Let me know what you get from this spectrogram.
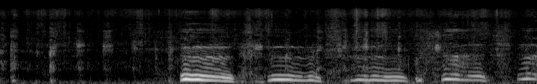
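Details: Two Jack Russell Terriers, close friends play-wrestling for fun: loud drawn-out whining growls, each arching up then down, five bursts over about four seconds with short gaps, over faint background noise.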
